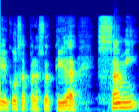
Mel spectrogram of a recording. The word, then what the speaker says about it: Sumi: Sami o Sumi, se escribe Sumi, yo voy a decir Sami, pero en el fondo es Sumi, digámoslo en castellano.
